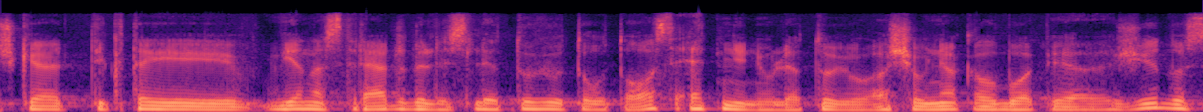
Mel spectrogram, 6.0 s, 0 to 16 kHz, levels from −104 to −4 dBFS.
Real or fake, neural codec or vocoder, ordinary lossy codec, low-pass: real; none; AAC, 64 kbps; 9.9 kHz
